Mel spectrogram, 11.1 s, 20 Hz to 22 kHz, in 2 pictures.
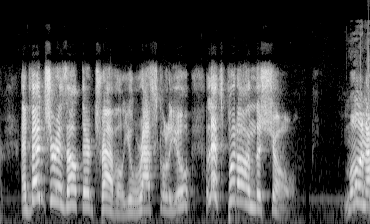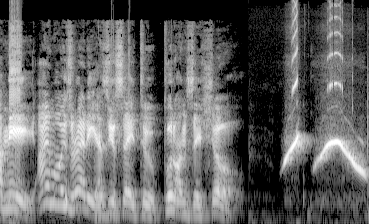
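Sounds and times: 
speech: 0.3s - 4.4s, 5.2s - 9.1s
loud whistles: 9.8s - 11.0s.

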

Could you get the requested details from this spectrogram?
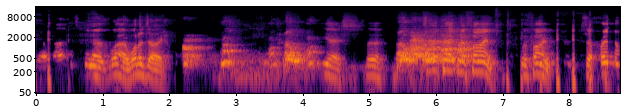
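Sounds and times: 
laughter: 0.0s - 0.4s, 6.1s - 8.7s
speech: 0.8s - 2.1s, 3.7s - 8.7s
dogs barking: 2.2s - 4.4s, 5.4s - 6.8s.

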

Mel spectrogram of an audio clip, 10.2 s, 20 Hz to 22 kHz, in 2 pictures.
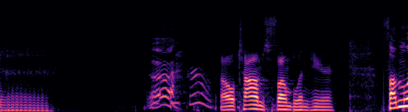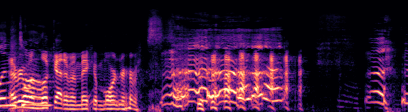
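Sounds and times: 
speech: 0.0s - 0.2s, 1.9s - 9.2s
dog growling: 0.0s - 0.8s, 1.8s - 2.6s
laughter: 7.0s - 9.0s.

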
